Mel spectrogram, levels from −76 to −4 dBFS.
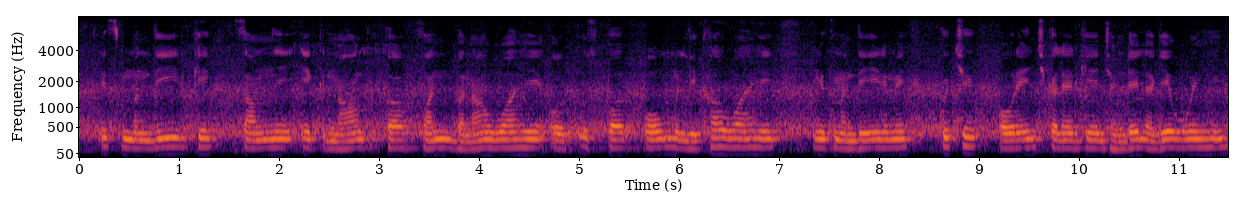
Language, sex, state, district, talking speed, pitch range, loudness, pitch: Hindi, male, Bihar, Lakhisarai, 155 wpm, 130-140 Hz, -32 LUFS, 135 Hz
